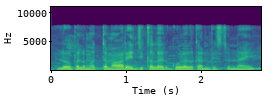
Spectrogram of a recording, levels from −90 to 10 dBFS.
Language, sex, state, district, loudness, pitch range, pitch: Telugu, female, Telangana, Mahabubabad, -14 LUFS, 190-205 Hz, 195 Hz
